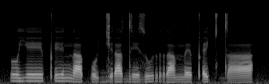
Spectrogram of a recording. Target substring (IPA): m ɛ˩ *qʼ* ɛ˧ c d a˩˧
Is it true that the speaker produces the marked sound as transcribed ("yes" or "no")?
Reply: no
